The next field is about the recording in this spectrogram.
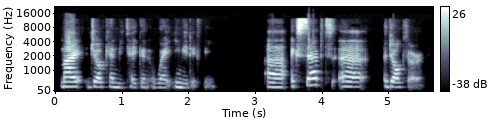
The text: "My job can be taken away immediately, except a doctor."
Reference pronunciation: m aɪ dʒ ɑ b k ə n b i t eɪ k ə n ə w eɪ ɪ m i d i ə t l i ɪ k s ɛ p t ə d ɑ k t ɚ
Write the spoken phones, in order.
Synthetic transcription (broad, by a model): m aɪ dʒ ɑ b k ə n b i t eɪ k ə n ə w eɪ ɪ m i d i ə t l i ɪ k s ɛ p t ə d ɑ k t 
